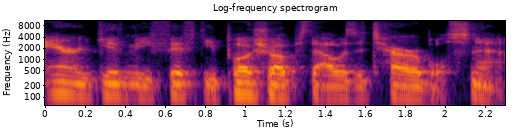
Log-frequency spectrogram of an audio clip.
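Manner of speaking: normal talking voice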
